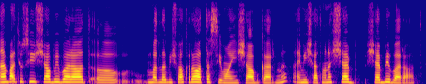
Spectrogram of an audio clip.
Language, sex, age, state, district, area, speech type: Kashmiri, female, 18-30, Jammu and Kashmir, Bandipora, rural, spontaneous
